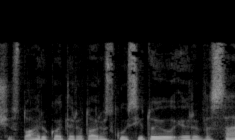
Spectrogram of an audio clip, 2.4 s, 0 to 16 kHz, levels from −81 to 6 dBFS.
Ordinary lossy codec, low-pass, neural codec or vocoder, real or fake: MP3, 48 kbps; 14.4 kHz; none; real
